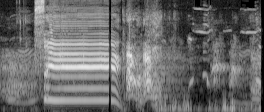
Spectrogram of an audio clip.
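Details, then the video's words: Pitbull and Bluetick Coonhound cross dogs, two pups with their mother, baying at a raccoon: one long steady howl-like bay lasting about a second, then scattered short barks and yips, with voices mixed in. "Pitbull bluetick cross pups bark at coon"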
